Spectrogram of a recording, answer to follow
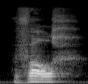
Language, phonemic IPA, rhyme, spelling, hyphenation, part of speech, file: Dutch, /vɑlx/, -ɑlx, valg, valg, noun, Nl-valg.ogg
- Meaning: fallow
